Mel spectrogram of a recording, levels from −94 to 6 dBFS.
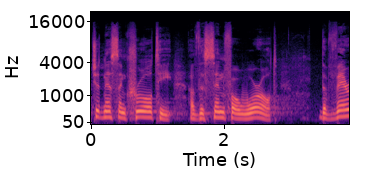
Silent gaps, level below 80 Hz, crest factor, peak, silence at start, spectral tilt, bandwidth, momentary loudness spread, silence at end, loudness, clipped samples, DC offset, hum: none; -72 dBFS; 16 dB; -10 dBFS; 0 s; -4 dB/octave; 16 kHz; 9 LU; 0 s; -26 LUFS; under 0.1%; under 0.1%; none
